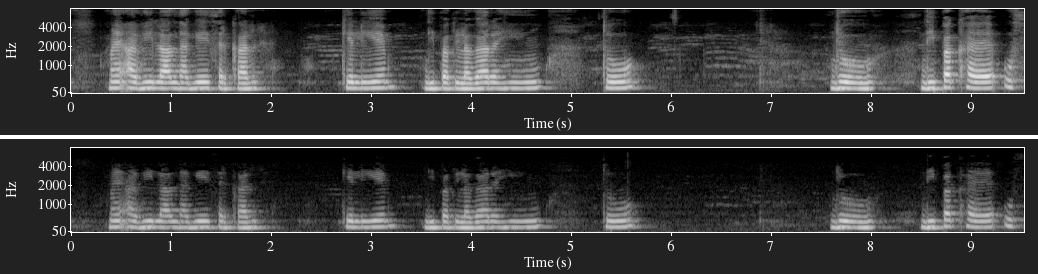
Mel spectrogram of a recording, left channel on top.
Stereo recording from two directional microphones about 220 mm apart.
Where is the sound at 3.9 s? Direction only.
15° left (ahead or behind).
